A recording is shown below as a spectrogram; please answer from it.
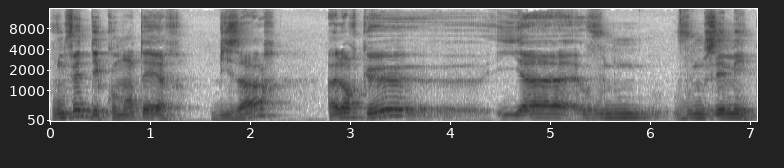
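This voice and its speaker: A man's voice: mid-range voice, animated, takes it slowly, warm tone. A young man who grew up in Switzerland, speaking straight to his critics in a heated, argumentative monologue. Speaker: video creator. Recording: echoey room.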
